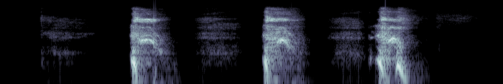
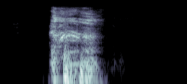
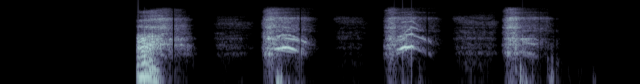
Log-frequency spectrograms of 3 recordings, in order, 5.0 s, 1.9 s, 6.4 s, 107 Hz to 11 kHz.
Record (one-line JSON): {"three_cough_length": "5.0 s", "three_cough_amplitude": 29876, "three_cough_signal_mean_std_ratio": 0.35, "cough_length": "1.9 s", "cough_amplitude": 30533, "cough_signal_mean_std_ratio": 0.41, "exhalation_length": "6.4 s", "exhalation_amplitude": 27350, "exhalation_signal_mean_std_ratio": 0.38, "survey_phase": "beta (2021-08-13 to 2022-03-07)", "age": "65+", "gender": "Male", "wearing_mask": "No", "symptom_none": true, "smoker_status": "Never smoked", "respiratory_condition_asthma": false, "respiratory_condition_other": false, "recruitment_source": "REACT", "submission_delay": "2 days", "covid_test_result": "Negative", "covid_test_method": "RT-qPCR"}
